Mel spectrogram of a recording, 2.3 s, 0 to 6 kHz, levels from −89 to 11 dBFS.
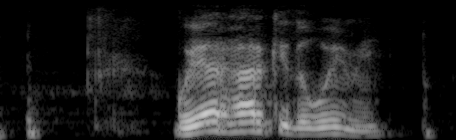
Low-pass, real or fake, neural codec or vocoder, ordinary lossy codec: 5.4 kHz; fake; autoencoder, 48 kHz, 128 numbers a frame, DAC-VAE, trained on Japanese speech; MP3, 48 kbps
